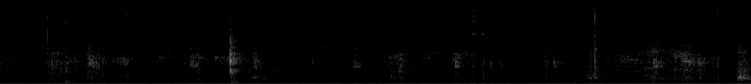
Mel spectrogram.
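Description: Faint, scattered crackling and scratching of a knife cutting through crisp baked filo pastry, with one sharper click a little over two seconds in.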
